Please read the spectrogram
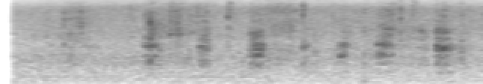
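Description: A dog making short, irregular panting and whimpering sounds, eager to start the search.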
